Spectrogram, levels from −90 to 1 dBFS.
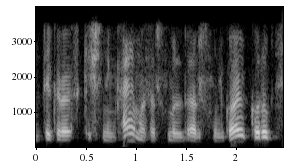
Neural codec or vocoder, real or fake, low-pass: none; real; 3.6 kHz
